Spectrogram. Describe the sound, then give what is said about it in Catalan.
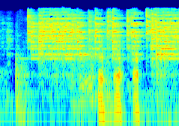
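Forks clatter and clink against dinner plates at a group dinner celebrating a victory, upstairs at a place at the start of Calle Betis in Triana, Seville, in a busy, continuous jangle of bright metallic rings, with voices talking briefly over the clatter partway through. “Oh, jo volia tenir el so aquell de les forquilles, els plats...”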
